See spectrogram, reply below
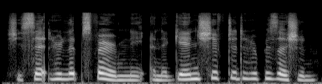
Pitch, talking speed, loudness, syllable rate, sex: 230 Hz, 185 wpm, -16 LUFS, 5.0 syllables/s, female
